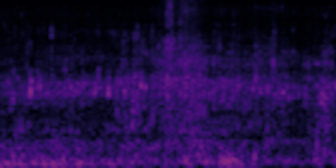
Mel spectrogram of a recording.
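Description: Faint trickle of a small runoff stream flowing down from a pond, with light rustling of weeds as someone walks through them.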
